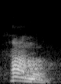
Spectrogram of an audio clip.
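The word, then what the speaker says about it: ハム: So ham, because it's a Western word, in Japanese is pronounced as hamu.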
